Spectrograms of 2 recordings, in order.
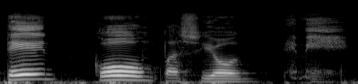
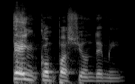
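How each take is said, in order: First: Drawn out very slowly, pleading; slow plea. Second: Said in the usual way. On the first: Acted. Blind man begs Jesus for mercy, very slowly. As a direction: stretch every word of the plea. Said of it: "Jesús lo conoce por su nombre y le dice". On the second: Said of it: "empieza a decir unas palabras".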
